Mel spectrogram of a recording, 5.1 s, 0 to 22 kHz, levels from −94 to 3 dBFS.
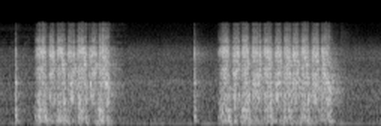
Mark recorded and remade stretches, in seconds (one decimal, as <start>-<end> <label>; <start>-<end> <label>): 0.0-0.7 remade; 0.7-1.1 recorded; 1.1-1.7 remade; 1.7-5.1 recorded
